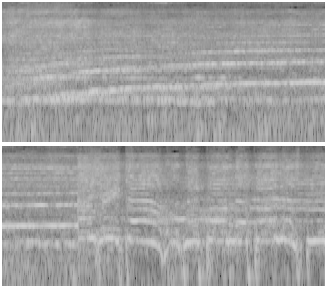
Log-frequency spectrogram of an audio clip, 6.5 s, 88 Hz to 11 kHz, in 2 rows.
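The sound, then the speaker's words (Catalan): Wailing air-raid sirens from a simulated bombing sound loud and continuous over a large crowd's noisy chanting and shouting at a street protest in Palma against Israel's offensive in Gaza, with demonstrators lying on the ground in the avenues; 3,000 people per the government delegation, 12,000 per organizers. The sirens' pitch sweeps and wavers toward the end. “Clams i, sobretot, sirenes del simulacre de bombardeig en què els manifestats s'han estès a terra a les avingudes de Palma i també ho han fet en clans posteriors.”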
